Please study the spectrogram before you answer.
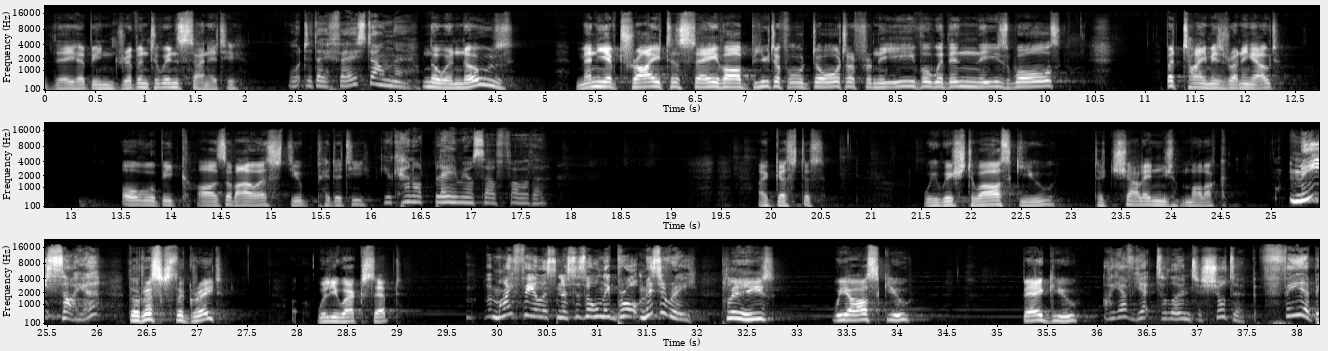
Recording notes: Performed live as part of A Very Grimm Christmas. Not for the faint of heart, some of the audience fainted.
